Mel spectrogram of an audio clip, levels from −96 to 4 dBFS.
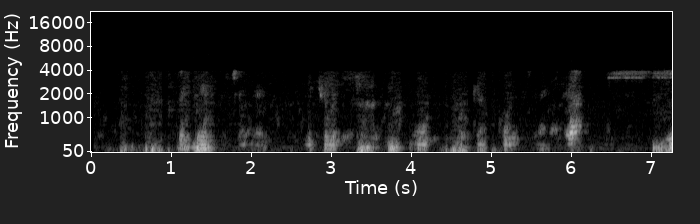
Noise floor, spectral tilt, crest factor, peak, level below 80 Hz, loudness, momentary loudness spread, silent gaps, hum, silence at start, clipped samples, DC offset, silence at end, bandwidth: -74 dBFS; -9 dB/octave; 22 dB; -18 dBFS; -52 dBFS; -40 LUFS; 25 LU; none; none; 0.35 s; under 0.1%; under 0.1%; 0 s; 4.1 kHz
